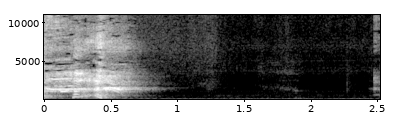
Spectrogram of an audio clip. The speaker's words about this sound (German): Wir überspielen diesen Hustanfall mit leichter Musik.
